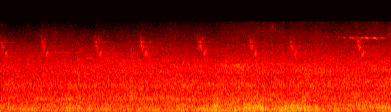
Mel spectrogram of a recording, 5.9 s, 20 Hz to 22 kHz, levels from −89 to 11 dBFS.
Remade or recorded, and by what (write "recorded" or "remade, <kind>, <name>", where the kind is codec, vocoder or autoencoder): recorded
